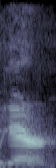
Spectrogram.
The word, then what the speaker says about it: mulher: E da mesma forma que a palavra mulher, né? Eu tenho mulher, né, que é a minha sílaba tônica, está na última posição, classificada como oxítona.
